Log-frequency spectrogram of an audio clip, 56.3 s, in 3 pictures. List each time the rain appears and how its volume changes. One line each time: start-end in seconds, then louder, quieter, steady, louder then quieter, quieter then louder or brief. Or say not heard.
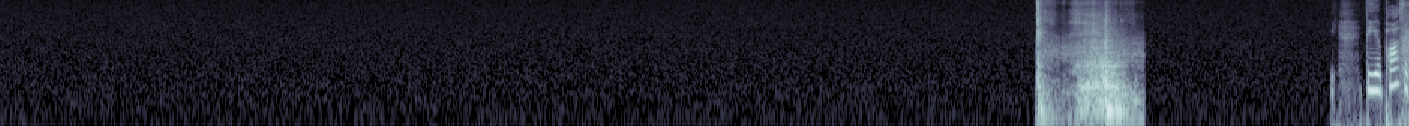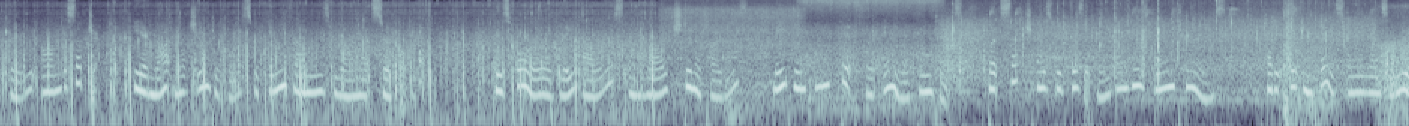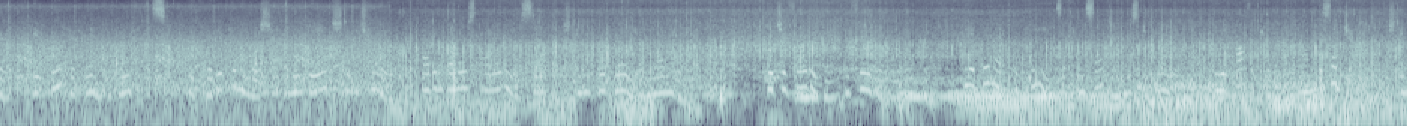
18.6-56.2 louder.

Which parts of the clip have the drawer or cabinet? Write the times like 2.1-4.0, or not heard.
13.8-15.2, 35.9-36.7.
